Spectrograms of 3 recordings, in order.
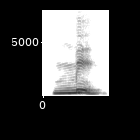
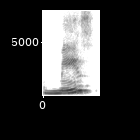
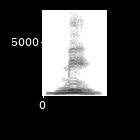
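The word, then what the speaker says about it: mes: This is may, not maze, it's may.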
